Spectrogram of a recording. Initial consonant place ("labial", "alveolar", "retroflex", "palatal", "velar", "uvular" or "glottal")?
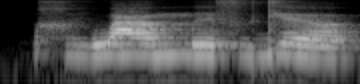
uvular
